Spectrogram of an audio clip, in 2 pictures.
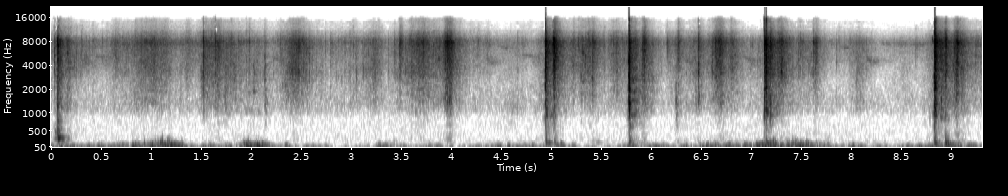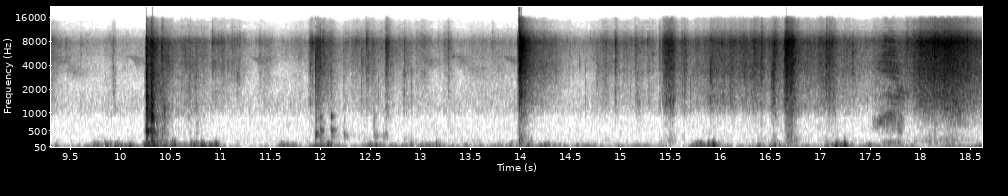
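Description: Leaves and twigs rustle and crunch underfoot.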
